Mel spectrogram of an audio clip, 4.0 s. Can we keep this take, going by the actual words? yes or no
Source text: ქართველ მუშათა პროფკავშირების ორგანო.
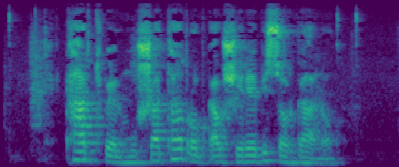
yes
